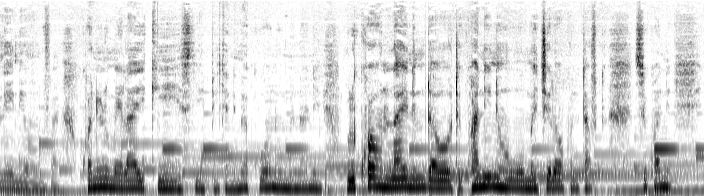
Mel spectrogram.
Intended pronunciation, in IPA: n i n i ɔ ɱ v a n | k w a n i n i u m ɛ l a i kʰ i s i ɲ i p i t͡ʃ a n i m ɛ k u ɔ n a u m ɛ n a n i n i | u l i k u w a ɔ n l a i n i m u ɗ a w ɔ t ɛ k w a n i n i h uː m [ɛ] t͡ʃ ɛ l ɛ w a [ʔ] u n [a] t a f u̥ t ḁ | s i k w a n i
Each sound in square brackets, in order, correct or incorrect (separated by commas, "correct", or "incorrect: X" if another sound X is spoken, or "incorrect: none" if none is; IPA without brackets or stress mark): correct, incorrect: k, incorrect: i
